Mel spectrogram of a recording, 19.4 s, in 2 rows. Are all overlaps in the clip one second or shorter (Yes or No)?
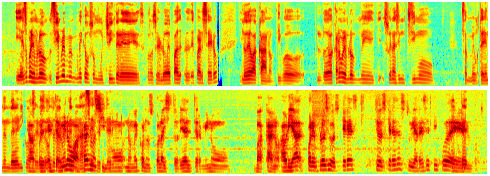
No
